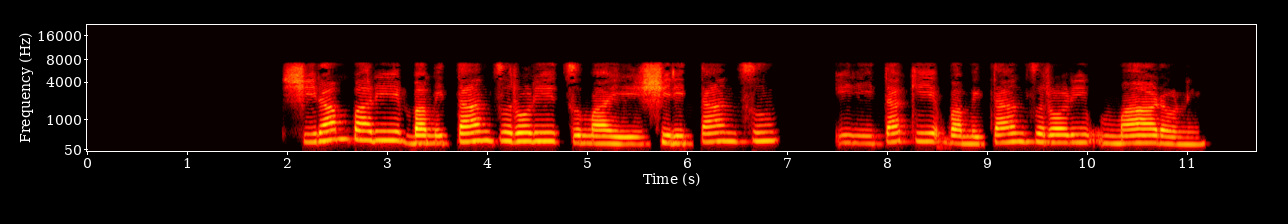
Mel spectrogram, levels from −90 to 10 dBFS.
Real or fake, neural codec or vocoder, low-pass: real; none; 7.2 kHz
